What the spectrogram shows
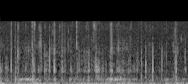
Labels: {"label": "biophony, grazing", "recorder": "SoundTrap 300"}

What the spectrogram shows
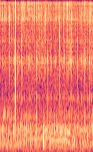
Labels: {"label": "biophony, cascading saw", "recorder": "HydroMoth"}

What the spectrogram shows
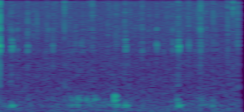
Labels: {"label": "ambient", "recorder": "HydroMoth"}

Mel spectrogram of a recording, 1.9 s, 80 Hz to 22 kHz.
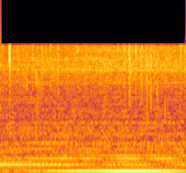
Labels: {"label": "anthrophony, boat engine", "recorder": "SoundTrap 500"}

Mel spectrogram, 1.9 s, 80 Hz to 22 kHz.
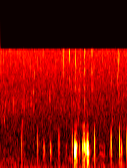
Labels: {"label": "biophony, knock croak", "recorder": "SoundTrap 300"}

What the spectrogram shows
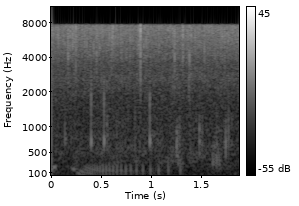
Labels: {"label": "biophony", "recorder": "SoundTrap 300"}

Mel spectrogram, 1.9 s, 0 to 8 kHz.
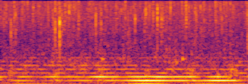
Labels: {"label": "biophony, midshipman", "recorder": "SoundTrap 500"}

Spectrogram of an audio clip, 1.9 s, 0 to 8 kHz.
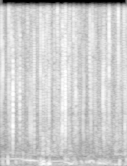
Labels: {"label": "biophony, cascading saw", "recorder": "SoundTrap 600 or HydroMoth"}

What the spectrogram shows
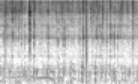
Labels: {"label": "biophony, cascading saw", "recorder": "HydroMoth"}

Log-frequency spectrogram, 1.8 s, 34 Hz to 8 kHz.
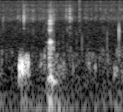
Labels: {"label": "biophony, growl", "recorder": "SoundTrap 600 or HydroMoth"}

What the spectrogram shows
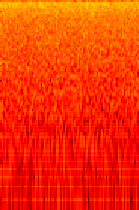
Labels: {"label": "ambient", "recorder": "HydroMoth"}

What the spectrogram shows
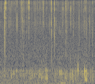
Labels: {"label": "ambient", "recorder": "HydroMoth"}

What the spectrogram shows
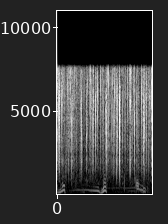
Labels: {"label": "biophony, cascading saw", "recorder": "SoundTrap 600 or HydroMoth"}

